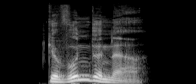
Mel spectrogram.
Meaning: 1. comparative degree of gewunden 2. inflection of gewunden: strong/mixed nominative masculine singular 3. inflection of gewunden: strong genitive/dative feminine singular
- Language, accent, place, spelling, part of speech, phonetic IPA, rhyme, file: German, Germany, Berlin, gewundener, adjective, [ɡəˈvʊndənɐ], -ʊndənɐ, De-gewundener.ogg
